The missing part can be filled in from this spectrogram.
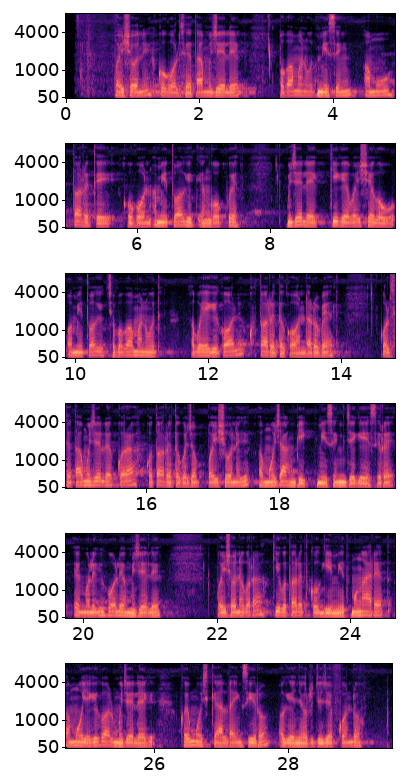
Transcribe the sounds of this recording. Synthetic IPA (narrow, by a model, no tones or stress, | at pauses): pajʃonikokolsetamʊt͡ʃelek̚pɔkɔmanutmisɪŋɐmutɔɾɪtɪkokona̰mitwɔkikḛŋɡokːwet | mʊt͡ʃelekːikepajʃekowuʔɐ̰mitwɔkik̚t͡ʃebɔkɔmanut | a̰kojɛkikɔːlɪkɔ̥tɔɾɪtɪkɔːndaɾʊbɛt | ko̰lsetamut͡ʃelekːɔɾakotɔɾetekot͡ʃɔpːɔiʃonekiamut͡ʃaŋpik̚misiŋt͡ʃekesiɾeːŋːolekikolemut͡ʃelek̚ | pɔiʃonekɔɾakikotɔɾetkok̬imitmɔŋaɾɛtamujekikɔlmut͡ʃelekɪkoimut͡ʃkɛaldaiŋsiɾoakeɲoɾt͡ʃet͡ʃep̚kondo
